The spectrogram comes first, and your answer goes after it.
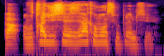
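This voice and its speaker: A man's voice: on the high side, fairly even intonation, fast talker, a little mellow, no room sound, clean studio sound. A man hosting a live online debate, polite but insistent, repeating his requests to callers.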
